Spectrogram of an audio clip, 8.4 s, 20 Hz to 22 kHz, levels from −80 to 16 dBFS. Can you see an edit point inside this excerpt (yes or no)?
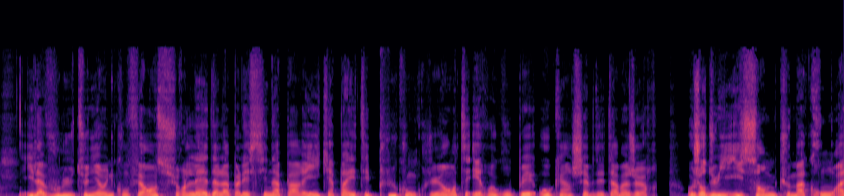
no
